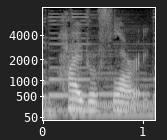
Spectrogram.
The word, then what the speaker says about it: hydrofluoric: 那氢氟酸这个词怎么说呢？Hydrofluoric.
